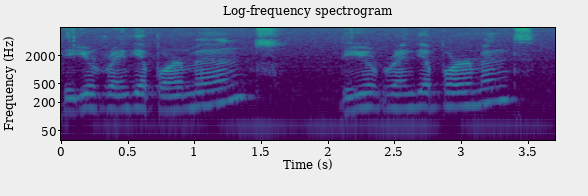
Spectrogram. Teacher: Ok, al final es ascendente.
